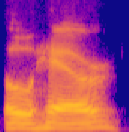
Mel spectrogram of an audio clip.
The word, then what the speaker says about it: O'Hare: called o'hare o comma i mean apostrophe h-a-r-e pronounced o'hare said you should go to the mayor's office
